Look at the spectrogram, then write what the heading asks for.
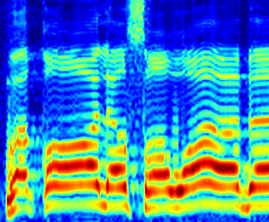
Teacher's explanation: वाव होठों की गोलाई से अदा होगा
